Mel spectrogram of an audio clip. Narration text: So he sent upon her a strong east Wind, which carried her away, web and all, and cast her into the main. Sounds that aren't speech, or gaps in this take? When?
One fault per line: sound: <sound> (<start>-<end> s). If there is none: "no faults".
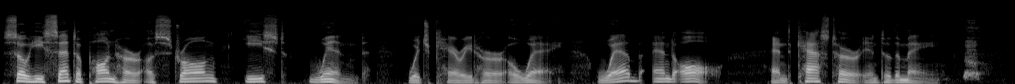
sound: bark (9.6-9.9 s)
